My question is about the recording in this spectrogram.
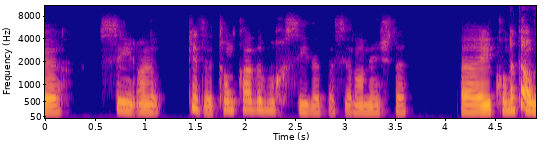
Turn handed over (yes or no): no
